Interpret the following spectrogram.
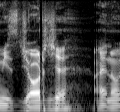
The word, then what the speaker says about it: Đorđe: Uh uh by the way my name is George. I know it's hard for everybody to pronounce it but yeah some of you may know me by my handle at GitHub.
